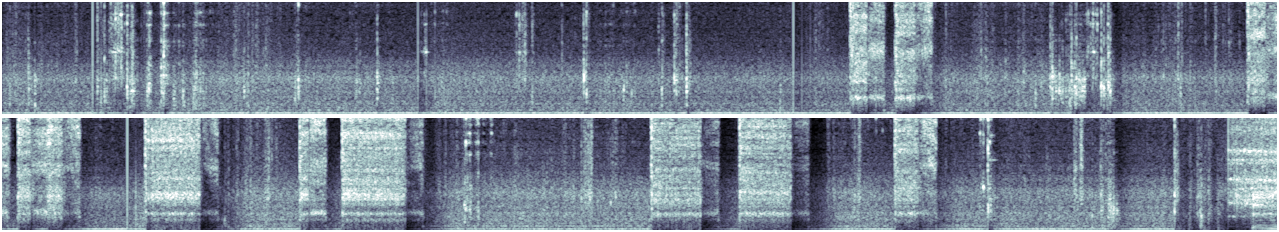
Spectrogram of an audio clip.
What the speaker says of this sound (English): now we can actually weld the tape measure holder together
